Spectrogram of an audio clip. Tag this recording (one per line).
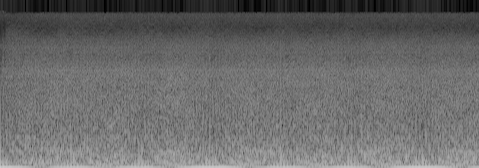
detune
reese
